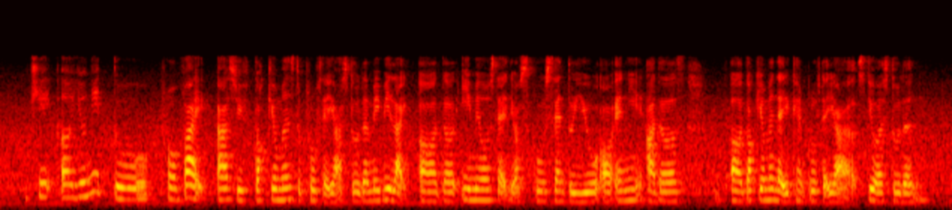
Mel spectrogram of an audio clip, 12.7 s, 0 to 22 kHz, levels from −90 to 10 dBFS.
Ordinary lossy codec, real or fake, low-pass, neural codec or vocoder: none; real; 7.2 kHz; none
